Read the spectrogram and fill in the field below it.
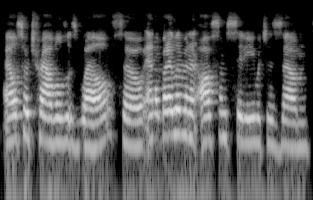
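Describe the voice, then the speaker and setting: A hoarse woman joins a video call as a guest, breezy and playful in her speech. Her pitch is ordinary. The call audio comes through dull and lo-fi. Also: quick pace, darkish tone. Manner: breezy, laid-back, playful. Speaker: panel guest. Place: home studio.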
